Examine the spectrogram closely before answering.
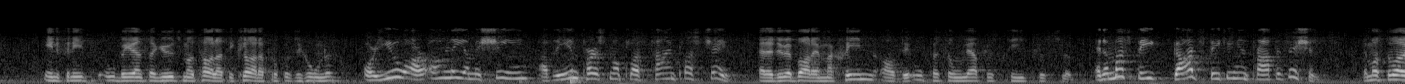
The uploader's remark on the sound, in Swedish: Inspelad i Akademiska föreningen i Lund 1973.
